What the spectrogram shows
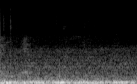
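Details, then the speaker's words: Dongfeng Nissan Sylphy 1.6 after replacing the alternator one-way clutch pulley, previously making a belt-area noise on steep climbs with A/C on: a steady deep drone pulling up a slope with A/C on, with no rattle under heavy load; repair confirmed. "现在到这个坡上面来测试这个异响，看看有没有。空调也是打开的，半坡起步。负荷大的时候，不会再有那个嘎嘎嘎嘎嘎的那响"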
